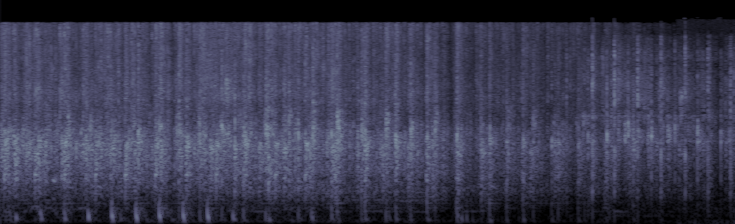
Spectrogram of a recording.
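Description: An audience breaks into sustained applause, a dense crackle of many hands clapping steadily at full loudness before it thins out and fades toward the end.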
